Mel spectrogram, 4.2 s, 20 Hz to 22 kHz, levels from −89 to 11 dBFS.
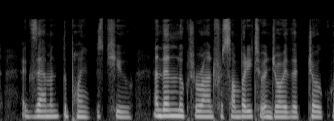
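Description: From 1.05 to 1.23 s, the speech breaks off. The last sound is stretched into a fading buzz for about 160 ms, then brief silence. Speech resumes with that stretch lost. This is likely a long network dropout on the Opus call path.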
